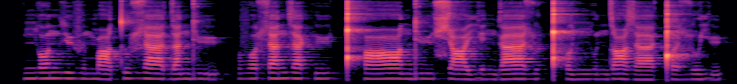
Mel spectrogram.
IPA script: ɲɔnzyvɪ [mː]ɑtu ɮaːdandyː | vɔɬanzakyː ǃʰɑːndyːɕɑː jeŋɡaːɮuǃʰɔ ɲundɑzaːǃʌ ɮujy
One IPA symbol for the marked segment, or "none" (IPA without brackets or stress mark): m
